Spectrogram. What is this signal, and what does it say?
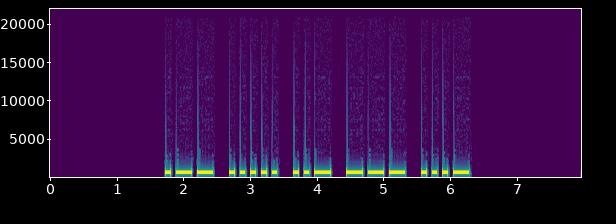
Morse code, heard as a keyed tone, about 15 wpm, 700 Hz. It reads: W5UOV
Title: USA Call Signs - 5 Characters - Repeated 2x - 15wpm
